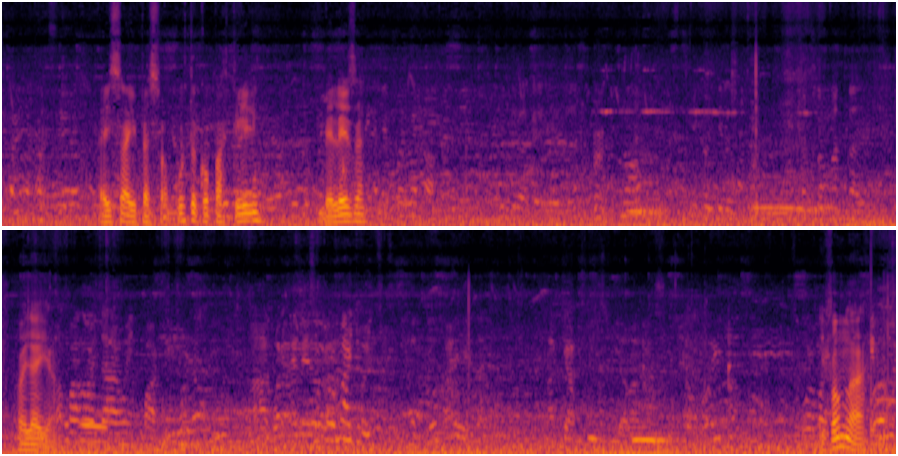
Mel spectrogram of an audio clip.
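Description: Cattle low and bellow nearby, outdoors.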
